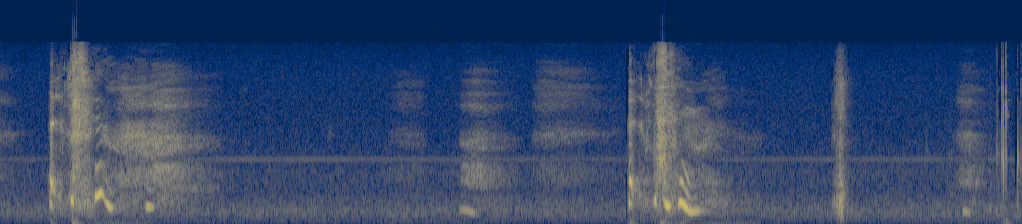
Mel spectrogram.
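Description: Two forceful sneezes, each with a sharp intake and explosive burst, followed by sniffs and softer breaths; allergic sneezing.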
